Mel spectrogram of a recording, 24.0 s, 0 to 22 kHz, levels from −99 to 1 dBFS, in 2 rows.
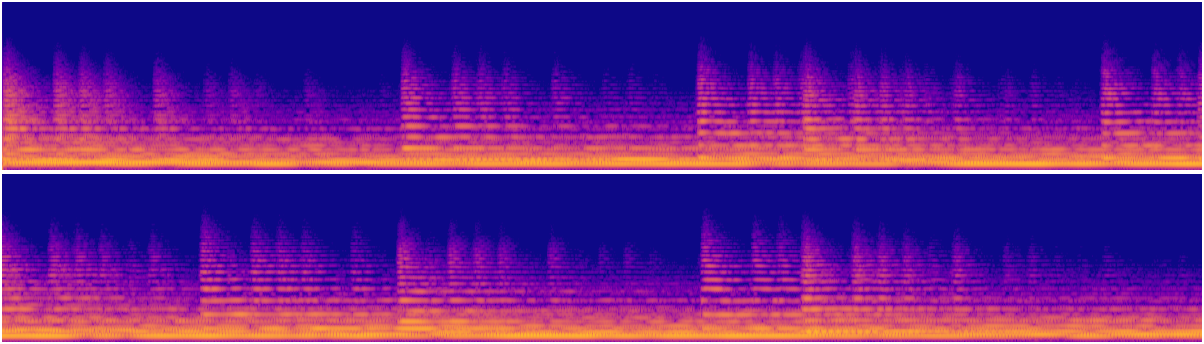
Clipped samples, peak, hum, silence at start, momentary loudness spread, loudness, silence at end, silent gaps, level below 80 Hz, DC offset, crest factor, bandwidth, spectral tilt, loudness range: under 0.1%; -8 dBFS; none; 0 s; 5 LU; -22 LUFS; 0 s; none; -74 dBFS; under 0.1%; 12 dB; 3.5 kHz; -13 dB/octave; 2 LU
